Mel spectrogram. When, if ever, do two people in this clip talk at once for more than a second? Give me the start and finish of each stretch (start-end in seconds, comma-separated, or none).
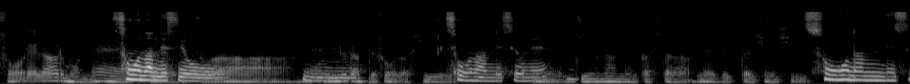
1.1-2.3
